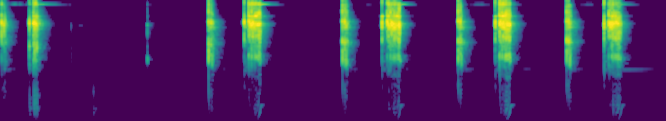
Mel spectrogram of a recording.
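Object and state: Ringing aluminium butterfly-knife trainer handles.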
